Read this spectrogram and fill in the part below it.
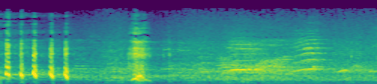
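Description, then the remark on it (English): A sheep gives a quick, stuttering bleat of about five rapid pulses, followed by a short breathy burst and then faint, muffled voices talking in the background. “I mean, the sheep are cute and we could just read”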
